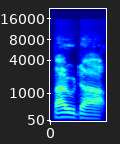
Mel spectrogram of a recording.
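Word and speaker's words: bois d'arc: Todd says it's pronounced Bodark.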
